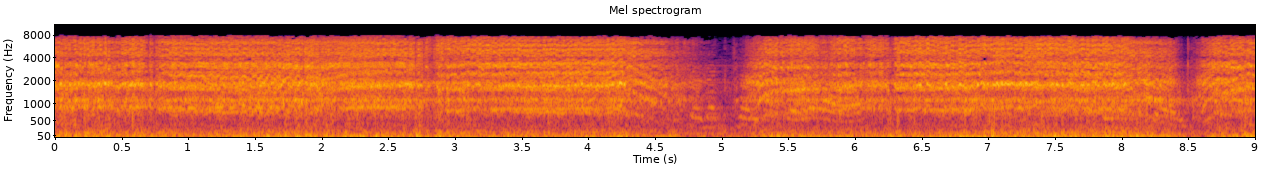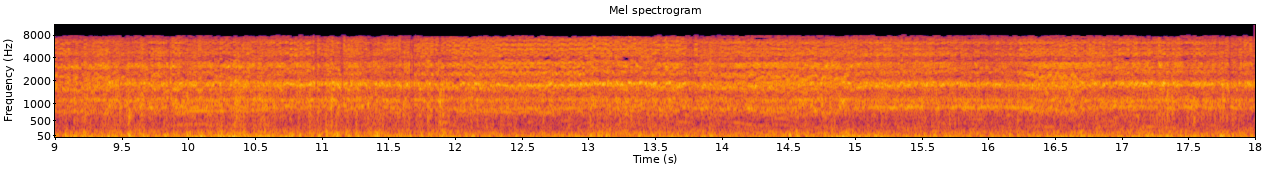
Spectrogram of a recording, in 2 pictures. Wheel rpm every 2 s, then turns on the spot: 220, 220, 120, 220, 150, 230, 220, 220, 230.
none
